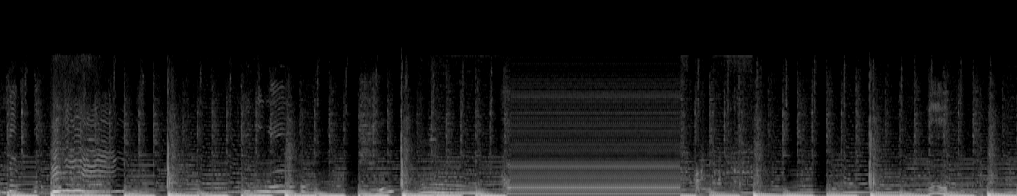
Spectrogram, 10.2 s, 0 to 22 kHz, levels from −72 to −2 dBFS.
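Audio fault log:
5.12–6.80 s, system hang loop: a steady 50 Hz buzz as one 20 ms slice repeats, the hardware cycling its buffer while the system froze.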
